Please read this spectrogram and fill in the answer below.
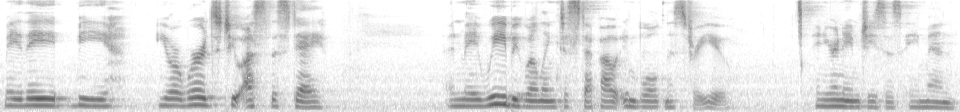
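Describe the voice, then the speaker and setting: A woman with a loud voice preaching an earnest, conversational sermon with a few personal asides. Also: low voice, fairly even intonation, unhurried.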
